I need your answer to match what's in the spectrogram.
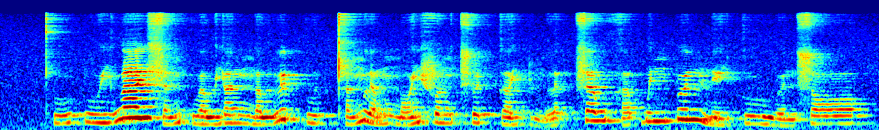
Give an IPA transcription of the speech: kʰuː˨˥puː˧j waː˥j sɐ˨˥ŋkʷaː˨wjɐ˧nŋɐ˨w lɵ˥t̚kʷiː˨p̚t̪ʰɐ˨˥ŋ lɐ˨˧mŋɔː˨˥jfɐ˧ŋ t͡sʰɵ˧t̚kɐ˨˧jpɪ˨˩ŋ lɐ˨˥k̚sɐ˥whɐ˨˥p̚wɪ˥ŋ pɵ˥nn̪e˨j kuː˧wɵ˨n sɔː˥

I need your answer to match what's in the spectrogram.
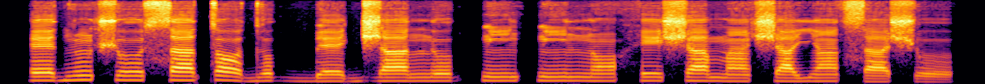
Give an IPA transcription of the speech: ɛ˧dũ˦ʃo˦ sa˦tɔ˦˨do˧ ɡ͡bɛ˨ d͡ʒa˧no˧ k͡pĩ˧ k͡pĩ˧nɔ̃˧ he˦ʃa˦mã˧ʃa˧ jã˧sa˨ ʃo˨

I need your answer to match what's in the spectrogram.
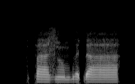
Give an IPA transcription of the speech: paː˨zɔ̃˨bə˦˨ ɗaː˧

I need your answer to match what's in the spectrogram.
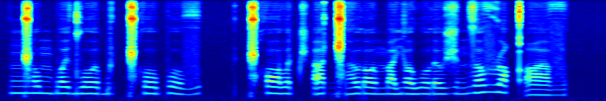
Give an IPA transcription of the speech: ŋ͡ǁombʌɪ̯dwoə̯bə ǁʰopov | ǁʰɔlˠə t͡ʃʼaɡ͡ǁaʊ̯ ɾɔə̯majʌwo ɾəʊ̯ʒənzʌvɭo qʼav

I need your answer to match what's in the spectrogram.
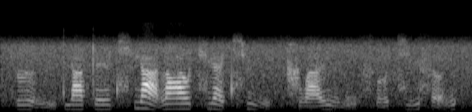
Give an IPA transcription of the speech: ɻɻ̩˥˩n̪ḭ˨˩t̪jä˥t̪e˥ɪ̯ t͡ɕʰjä˥˩ lɑ˥ʊ̯t͡ɕɥɛ˥˧t͡ɕʰi˥˩ŋ | ʂwa˧˥ɪ̯n̪ḭ˨˩ŋt͡sʰɹ̩˧˥ t͡ɕi˧˥sə̰˨˩˦n

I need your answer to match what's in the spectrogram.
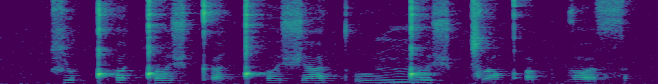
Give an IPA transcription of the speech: t͡ɕoǃʰʌǃɤʃkʼɐ ǃʰɤʃɐ tʼuŋŋ͡ǃɤʃ ǀʊqʼʊp ɡʌs

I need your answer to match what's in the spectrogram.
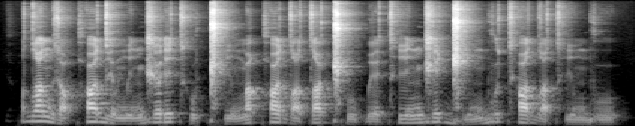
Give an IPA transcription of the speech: dˤi˥nzø˩qʰø˥ de˩mi˩nd͡ʒø˥ ɾi˥tʰu˩ǁʰi˩ me˥qʰø˥ di˩tˤi˥ǁʰu˩ ɓe˩tʰi˥ nd͡ʒe˥ɡ͡ǁi˩mbu˥ tʰi˥ dˤø˩tʰi˩mbu˩

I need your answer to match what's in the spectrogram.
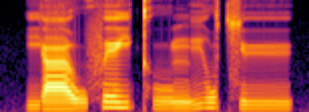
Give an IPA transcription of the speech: jaː˨wfe˥j kʰuː˨ŋiː˥w t͡syː˧

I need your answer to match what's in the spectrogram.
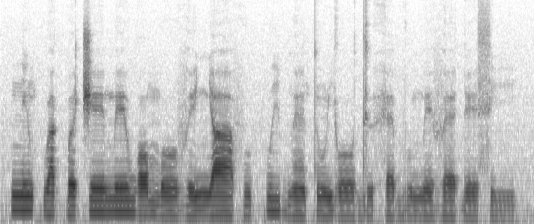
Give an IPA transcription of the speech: nĩ˦kʷa˨k͡pə˨ t͡ʃeː˦meː˦wɔ˨˦ moː˨ve˨˦ɲaː˦˨fu˧ kʷi˦bɛ̃˨ tũ˨˦joː˨ dɨ˧ hɛ˨bu˧ me˦vɛ˦˨ ɗe˧ siː˨

